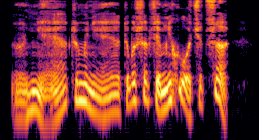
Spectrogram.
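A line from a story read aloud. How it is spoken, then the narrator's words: Very quiet. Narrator (Russian): очень тихо сказал Рон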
